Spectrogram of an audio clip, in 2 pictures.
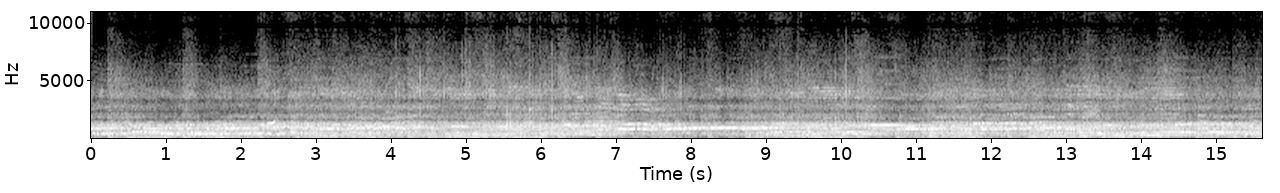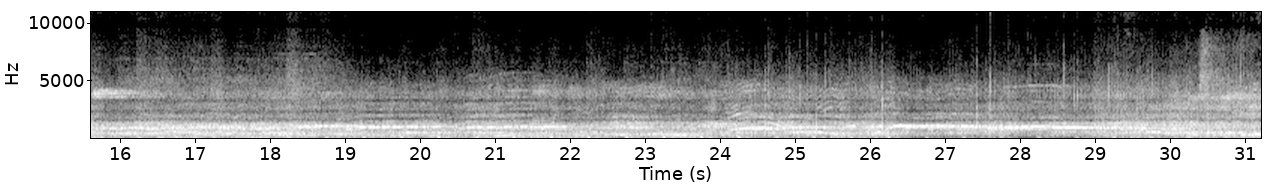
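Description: A crowd cheering and shouting in a large sports hall, many voices overlapping, with music playing underneath.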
